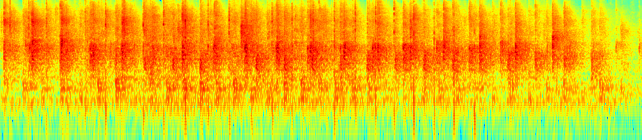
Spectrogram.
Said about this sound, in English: Give the Lord a clap of offering.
